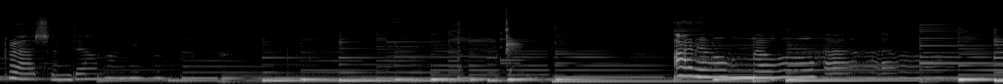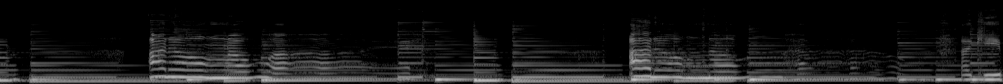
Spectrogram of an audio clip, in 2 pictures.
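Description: Acoustic guitar playing chords in a slow song, with a melody that bends in pitch in three phrases over it.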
